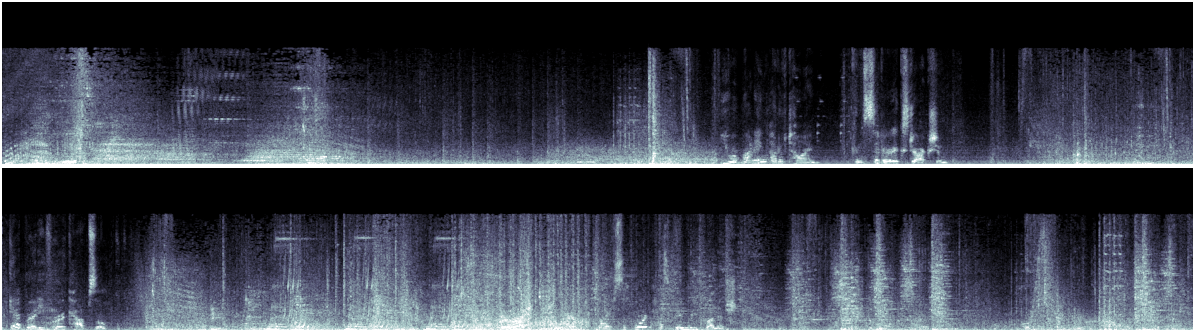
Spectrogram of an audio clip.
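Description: Laser weapons fire in rapid crackling bursts.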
